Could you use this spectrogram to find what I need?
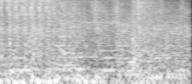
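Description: Gunfire erupts in a staged shootout, a dense, loud barrage of overlapping shots that blur into a continuous rattling roar with no pause.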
